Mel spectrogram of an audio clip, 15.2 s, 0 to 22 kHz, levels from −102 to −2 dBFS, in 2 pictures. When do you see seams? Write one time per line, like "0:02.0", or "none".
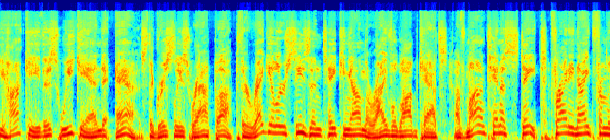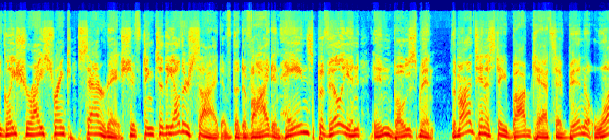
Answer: none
